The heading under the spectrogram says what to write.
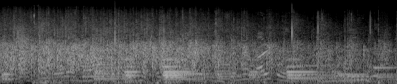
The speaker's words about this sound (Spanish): Así que un fuerte aplauso para todas las madres. Oye, un aplauso.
